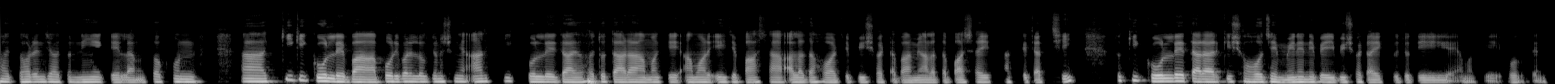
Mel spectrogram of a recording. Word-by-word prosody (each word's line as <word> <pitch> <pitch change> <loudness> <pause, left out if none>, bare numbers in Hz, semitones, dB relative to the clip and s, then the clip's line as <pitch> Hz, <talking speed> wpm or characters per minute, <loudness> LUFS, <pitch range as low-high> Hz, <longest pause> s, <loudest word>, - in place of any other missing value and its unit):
হয়তো 125 -1 0
ধরেন 120 0 +2
যে - - +1
হয়তো 115 0 -4
নিয়ে 115 0 +2
গেলাম। 105 0 -1 0.2
তখন 120 +2 -1 0.7
আ - - +5 0.3
কি, - - -2
কি 195 - +1
করলে 145 -4 +8
বা 115 - +5 0.2
পরিবারের 130 -1 +3
লোকজনের 130 +1 0
সঙ্গে 135 -1 -1
আর 135 - +3
কি 155 - -4 0.2
করলে 120 -1 +4
তা 110 - +2 0.2
হয়তো 120 0 +2
তারা 110 +1 +2
আমাকে 110 0 -3 0.2
আমার 110 0 +1
এই 110 - +1
যে 110 - -1
বাসা 110 0 -3 0.2
আলাদা 105 0 0
হওয়ার 105 -1 0
যে 100 - -7
বিষয়টা, 105 -1 -5
বা 100 - -3
আমি 105 - -1
আলাদা 100 0 -4
বাসায় 105 0 -2
থাকতে 110 -1 -9
চাচ্ছি। - - -5 0.5
তো - - -5
কি 190 - +1 0.2
করলে 140 +1 +7
তারা 125 -1 +4
আরকি 125 +2 -3
সহজে 120 -1 +2
মেনে 110 +2 +4
নিবে? 110 -1 +1
এই - - 0
বিষয়টা 110 -1 -4
একটু 100 - -14
যদি 100 0 -5 0.4
আমাকে - - -10 0.2
বলতেন। - - -8
115 Hz, 195 wpm, -23 LUFS, 110-130 Hz, 0.7 s, করলে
